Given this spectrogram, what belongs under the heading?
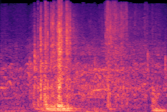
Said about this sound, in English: Something very soothing about the sound, shuffling of cards. I've always enjoyed it.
